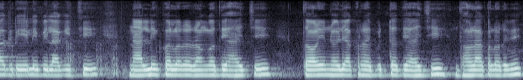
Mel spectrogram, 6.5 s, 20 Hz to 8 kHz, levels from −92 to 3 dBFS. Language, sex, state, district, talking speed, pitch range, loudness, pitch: Odia, male, Odisha, Nuapada, 175 wpm, 145-160 Hz, -13 LUFS, 150 Hz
